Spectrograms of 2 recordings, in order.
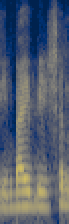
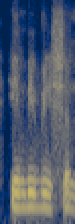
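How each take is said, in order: First: "imbibition" with a long i, im-bye-BISH-un; first pronunciation. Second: "imbibition" with short i, im-bi-BISH-un; "imbibition" with "bih" in the middle; second pronunciation. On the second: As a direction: say "imbibition" as im-bib-ish-un. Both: Shown as a demonstration. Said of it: "however you pronounce it as".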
